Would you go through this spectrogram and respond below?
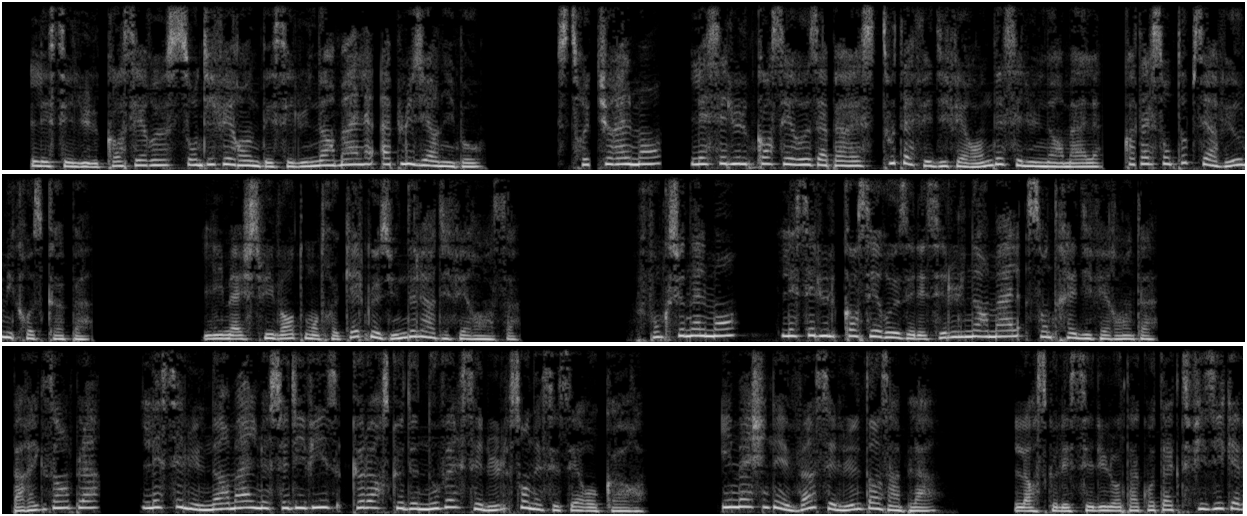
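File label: French, female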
